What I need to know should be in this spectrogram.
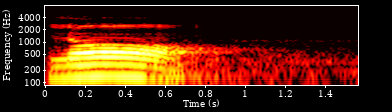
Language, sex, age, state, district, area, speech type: Bodo, male, 45-60, Assam, Kokrajhar, urban, read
